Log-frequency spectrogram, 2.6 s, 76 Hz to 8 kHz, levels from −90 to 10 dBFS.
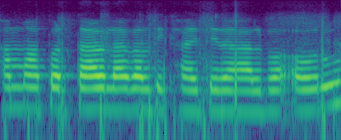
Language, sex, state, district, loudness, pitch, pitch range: Bhojpuri, female, Uttar Pradesh, Ghazipur, -15 LUFS, 210 Hz, 200-215 Hz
